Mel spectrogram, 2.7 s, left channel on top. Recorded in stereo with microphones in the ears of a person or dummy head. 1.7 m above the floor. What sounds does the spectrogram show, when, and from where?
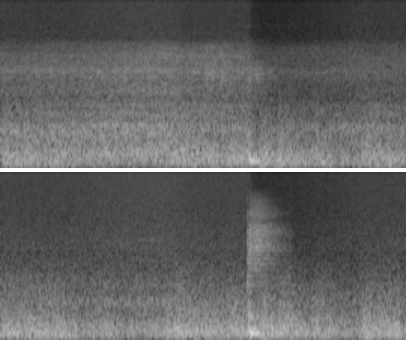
1.6 s a snare drum: 40° right (ahead or behind)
